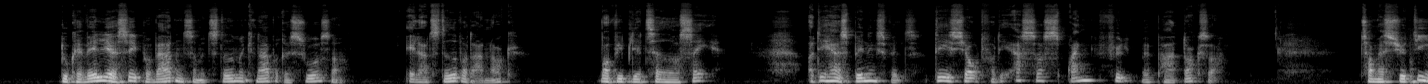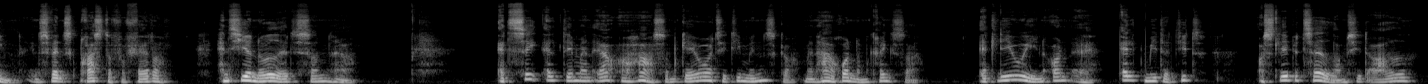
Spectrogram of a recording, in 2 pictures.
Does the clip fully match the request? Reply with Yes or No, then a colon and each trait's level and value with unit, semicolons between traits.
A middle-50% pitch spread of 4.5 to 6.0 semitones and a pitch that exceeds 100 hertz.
Yes: average, 4.9 semitones; medium, 140 Hz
